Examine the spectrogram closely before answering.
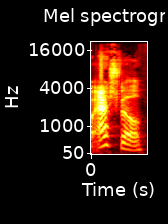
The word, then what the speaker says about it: Asheville: ma modern asheville oh asheville asheville why does it have an e in there i don't know it's just the name of the town dumb no it's silent e i love it english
